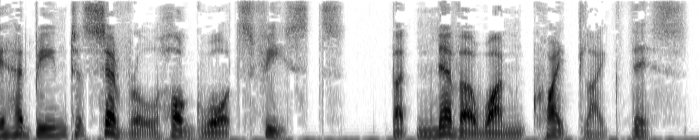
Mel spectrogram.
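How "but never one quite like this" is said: usual speaking voice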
